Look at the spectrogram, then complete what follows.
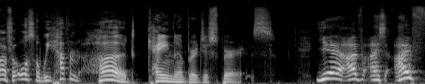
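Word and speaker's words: Kena: they've heard it, but what they heard was the PlayStation announcer saying it. When in the game, I swear I heard someone say Kenna. I feel like I heard Kenna.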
